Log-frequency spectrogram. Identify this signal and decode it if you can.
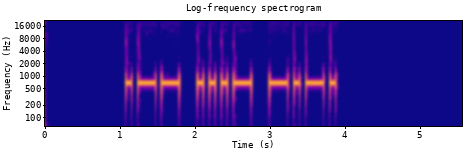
Morse code, heard as a keyed tone, about 15 wpm, 700 Hz. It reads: WVC
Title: USA Call Sign Postfixes - 3 Letters 15wpm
